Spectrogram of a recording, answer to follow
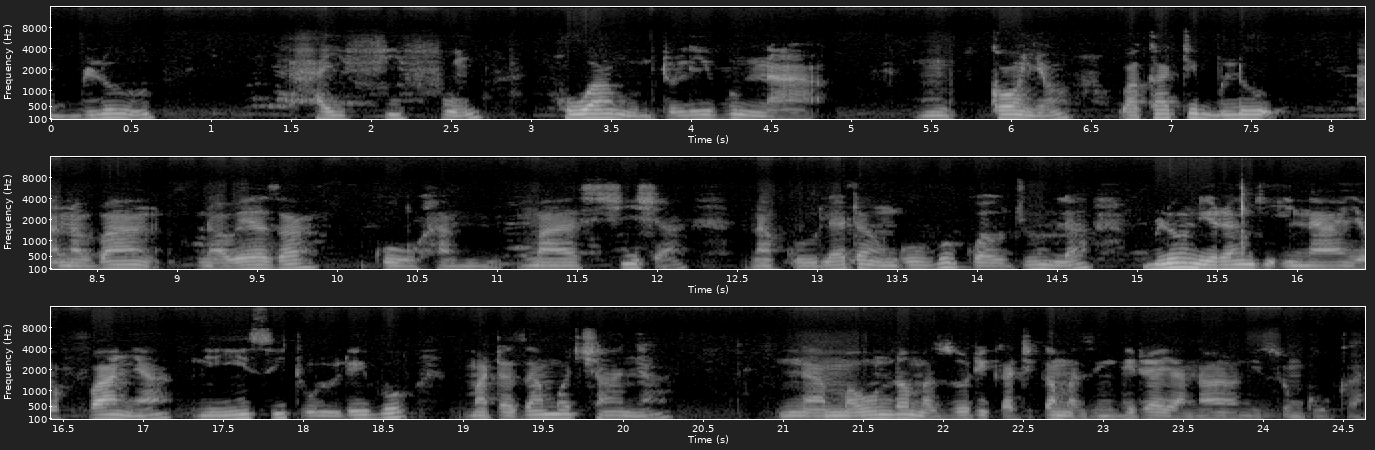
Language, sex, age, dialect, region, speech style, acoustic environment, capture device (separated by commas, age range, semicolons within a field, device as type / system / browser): Swahili, female, 25-34, Kenya - Nairobi Sheng-influenced, Kenya, happy; relaxed, nature; silence, mobile / Linux / Chrome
